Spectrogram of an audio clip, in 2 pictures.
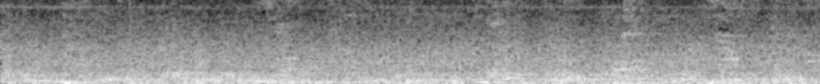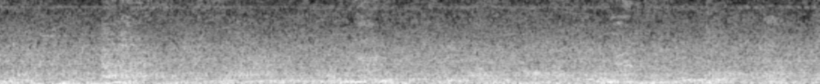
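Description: A man grunts and breathes hard with strain.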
